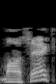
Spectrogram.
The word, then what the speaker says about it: Maus: Now, Moss is spelled M-A-U-S, and Acura competes very favorably with other luxury brands.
